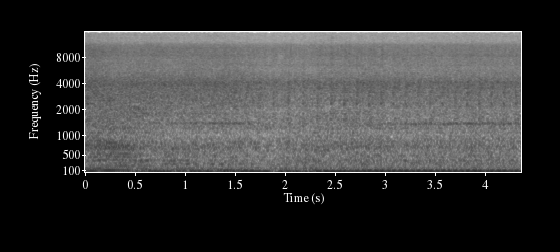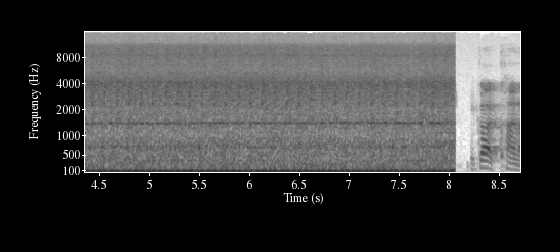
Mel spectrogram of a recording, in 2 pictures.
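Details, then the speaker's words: Turbo 5.3 LS V8 in an S-10 at first startup after a junkyard rebuild (bent gen 4 rod replaced, tick blamed on piston hitting crank), no antifreeze; lifters noisy at first, then steady even smooth idle without ticking or knocking. "i mean the lifters were noisy when i first fired it up but then after it ran for a bit it seemed"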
